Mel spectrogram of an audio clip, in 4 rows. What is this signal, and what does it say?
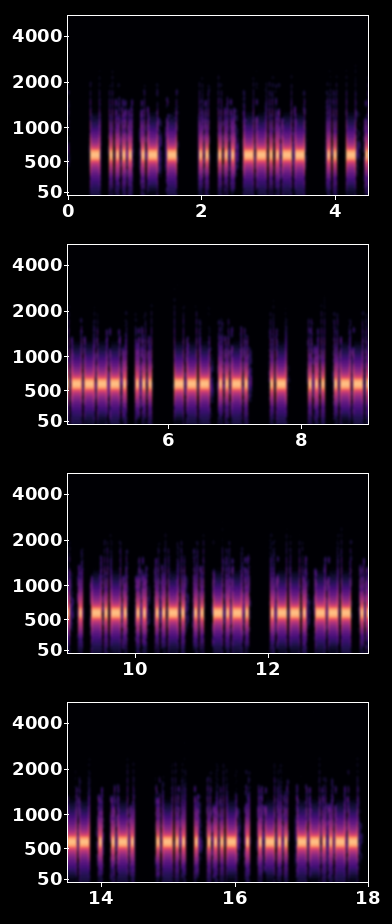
Morse code, heard as a keyed tone, about 25 wpm, 600 Hz. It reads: THAT IS, IT'S OF A SPECIFIC POWER LEVEL,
